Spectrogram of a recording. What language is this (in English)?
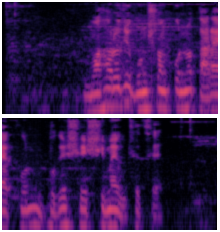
Bangla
